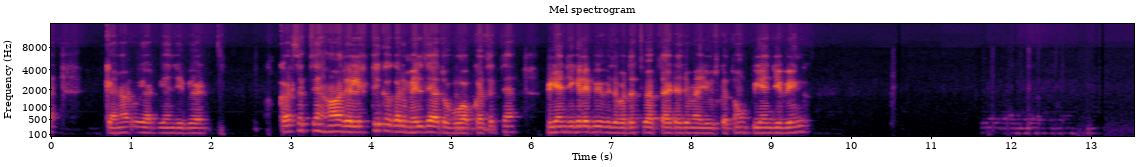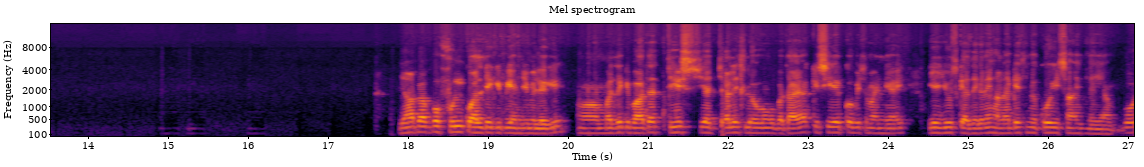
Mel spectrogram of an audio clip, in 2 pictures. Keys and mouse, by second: 7.7 click, 8.7 click, 20.6 click.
